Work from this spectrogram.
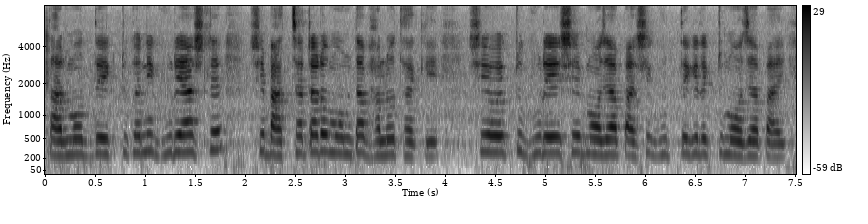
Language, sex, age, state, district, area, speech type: Bengali, female, 30-45, West Bengal, South 24 Parganas, urban, spontaneous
